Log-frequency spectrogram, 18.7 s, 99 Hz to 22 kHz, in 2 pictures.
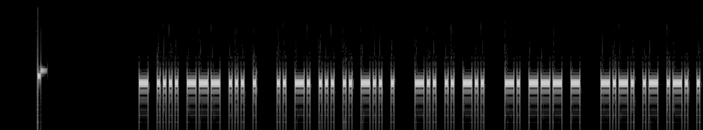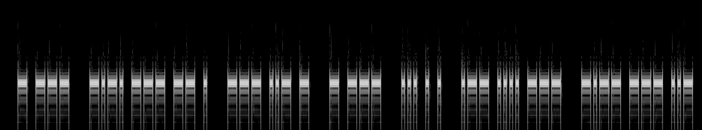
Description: Morse code, heard as a keyed tone, about 30 wpm, 700 Hz. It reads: THOSE INSIDE DID NOT CARE TO COME OUT TO SEE WHO YOU
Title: Sentences from Top 1000 Words - Review Part 6 - 30wpm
